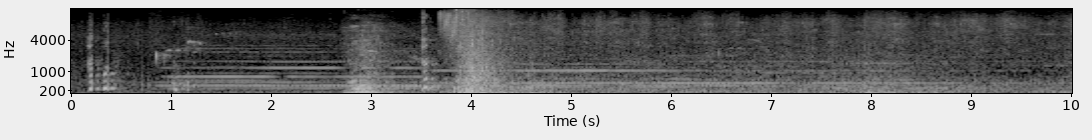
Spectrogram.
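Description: A soft magical hum rings out steadily.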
